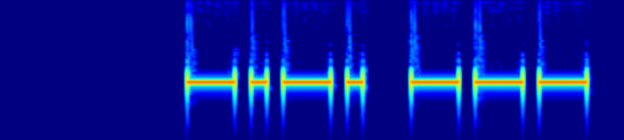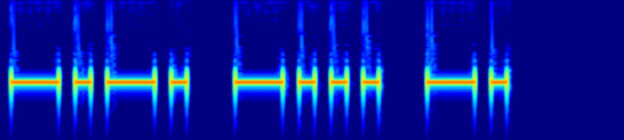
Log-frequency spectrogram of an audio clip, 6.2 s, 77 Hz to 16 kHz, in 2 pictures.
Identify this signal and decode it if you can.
Morse code, heard as a keyed tone, about 15 wpm, 700 Hz. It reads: COCBN
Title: Code Groups - 5 Letters - 15wpm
